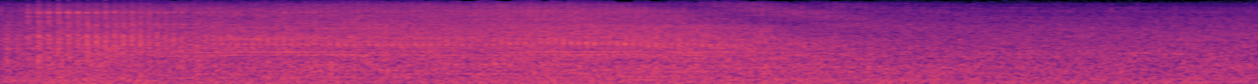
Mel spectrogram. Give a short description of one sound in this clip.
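A pickup truck drives slowly past.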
